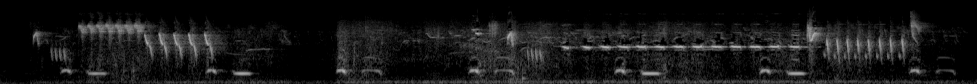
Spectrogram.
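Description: Several small birds chirp and sing at dawn in busy overlapping bursts, with rapid high trills, short sweeping notes and a sustained whistled tone, over a soft low background hum. No one speaks.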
